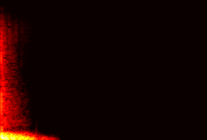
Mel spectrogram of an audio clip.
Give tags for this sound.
dirty
drum
pack
punk
raw
realistic
tony
tonys

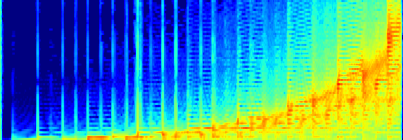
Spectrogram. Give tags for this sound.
lead
electronic

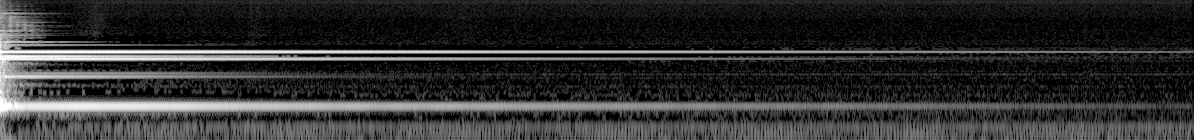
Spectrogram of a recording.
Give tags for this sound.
Casa-da-m
Digit
Digitopia
Gamel
Gamelan
Java
o
pia
porto
sica

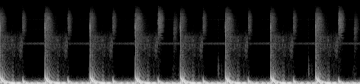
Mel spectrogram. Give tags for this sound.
01
133
bpm

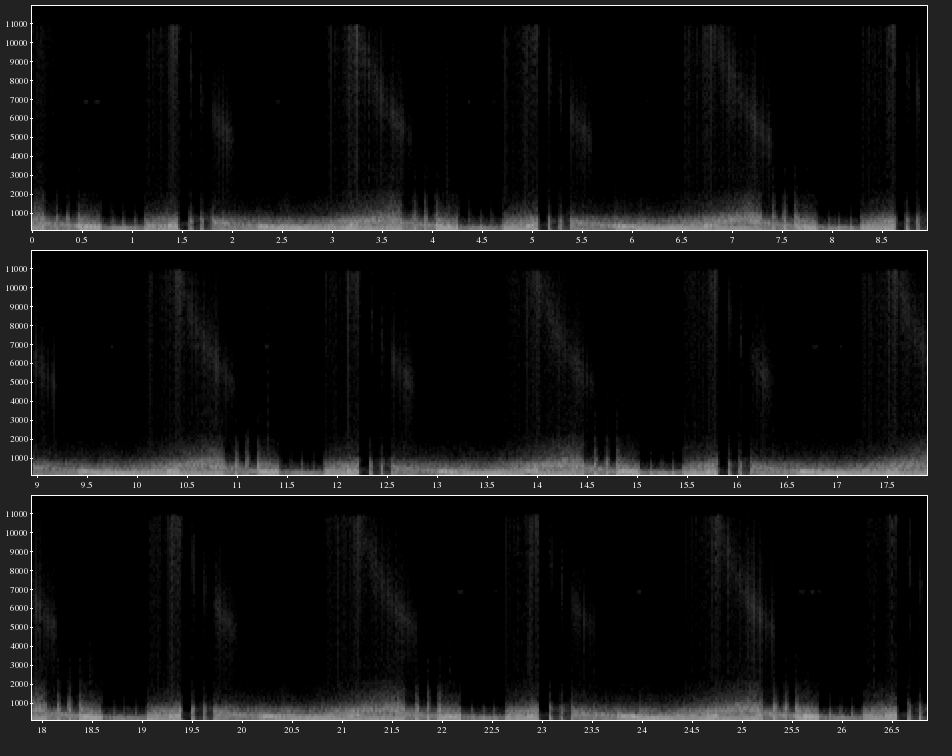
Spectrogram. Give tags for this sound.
creative
experimental
loop
loopable
noise
rhythm
rhythmic
washing-machine

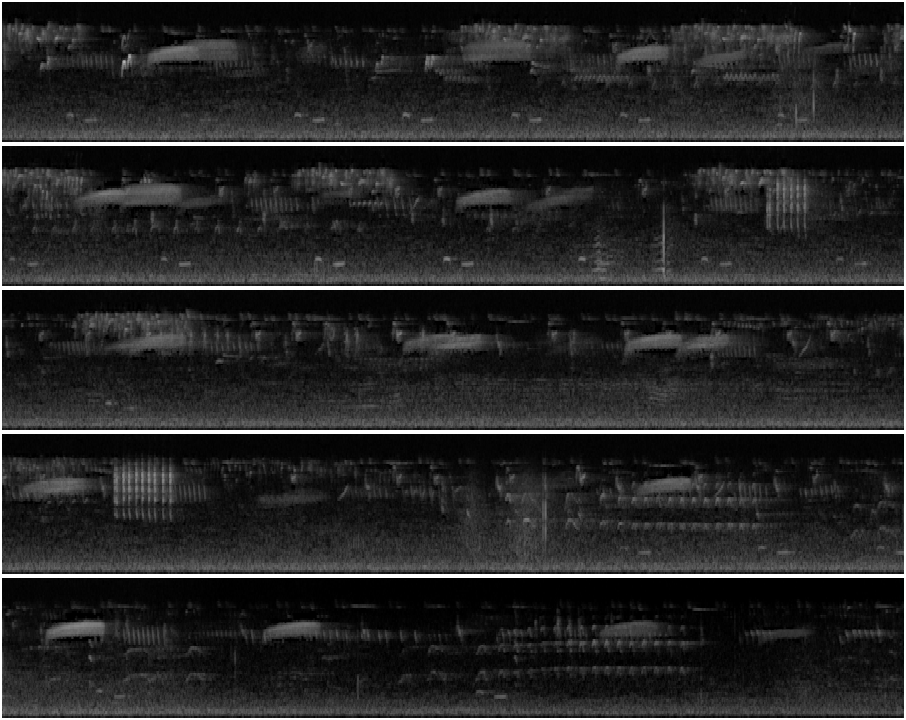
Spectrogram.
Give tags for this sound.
cuckoo
field-recording
spring
insects
birds
woodland
nature

